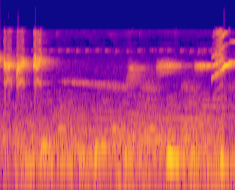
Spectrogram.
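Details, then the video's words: Oriental magpie-robin (kacer) on a training masteran for caged birds, giving a few loud chirps, then a long thin low whistle and drawn-out level whistled notes ending in a sharp upswept note. "MASTERAN KACER GACOR FULL ISIAN !! - Suara Burung Kacer yang cocok untuk LATIHAN"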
